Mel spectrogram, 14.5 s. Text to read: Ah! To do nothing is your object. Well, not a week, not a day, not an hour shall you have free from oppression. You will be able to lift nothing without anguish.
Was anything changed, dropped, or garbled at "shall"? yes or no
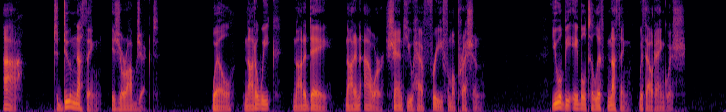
yes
